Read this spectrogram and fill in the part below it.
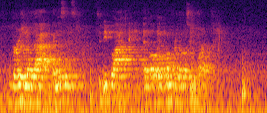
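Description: A young woman speaks calmly into a microphone, heard through a loudspeaker in a large room.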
